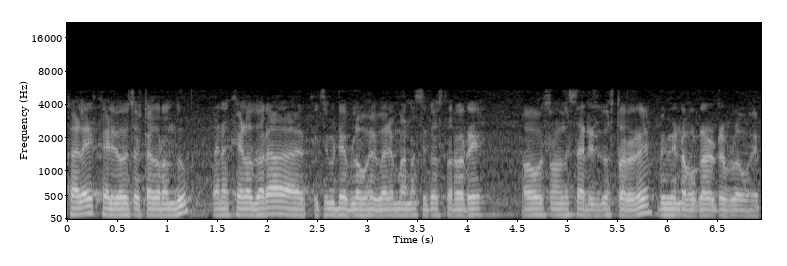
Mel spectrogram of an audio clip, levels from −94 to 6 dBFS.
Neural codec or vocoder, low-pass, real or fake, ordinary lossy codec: codec, 16 kHz, 8 kbps, FreqCodec, larger model; 5.4 kHz; fake; none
